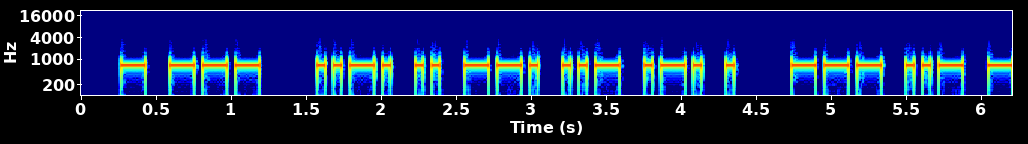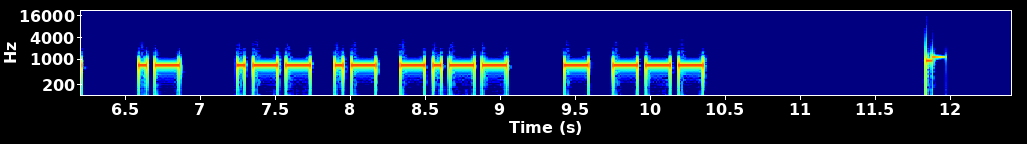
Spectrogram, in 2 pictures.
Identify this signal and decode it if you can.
Morse code, heard as a keyed tone, about 22 wpm, 700 Hz. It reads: TO FIGURE OUT A WAY TO
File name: practice / 22wpm / Sets of 6 Words - 22wpm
